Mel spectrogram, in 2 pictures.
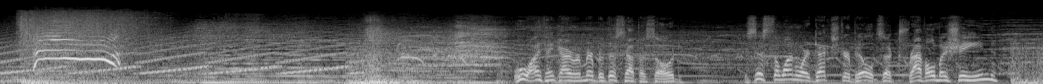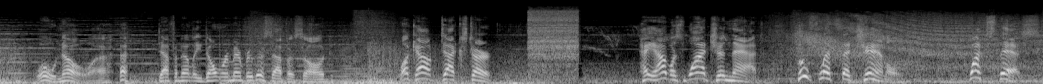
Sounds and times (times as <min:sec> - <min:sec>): Music: 0:00.0 - 0:15.7
Speech: 0:05.2 - 0:06.8, 0:07.5 - 0:10.0, 0:10.8 - 0:13.7, 0:14.4 - 0:15.4, 0:16.8 - 0:19.5, 0:20.1 - 0:20.8.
